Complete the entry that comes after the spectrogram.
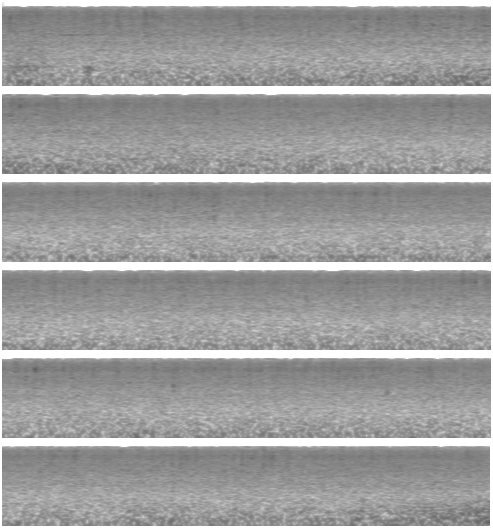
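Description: Steady rain falling and dripping from a roof edge. A low rumble of thunder swells a few seconds in and again near the end.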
